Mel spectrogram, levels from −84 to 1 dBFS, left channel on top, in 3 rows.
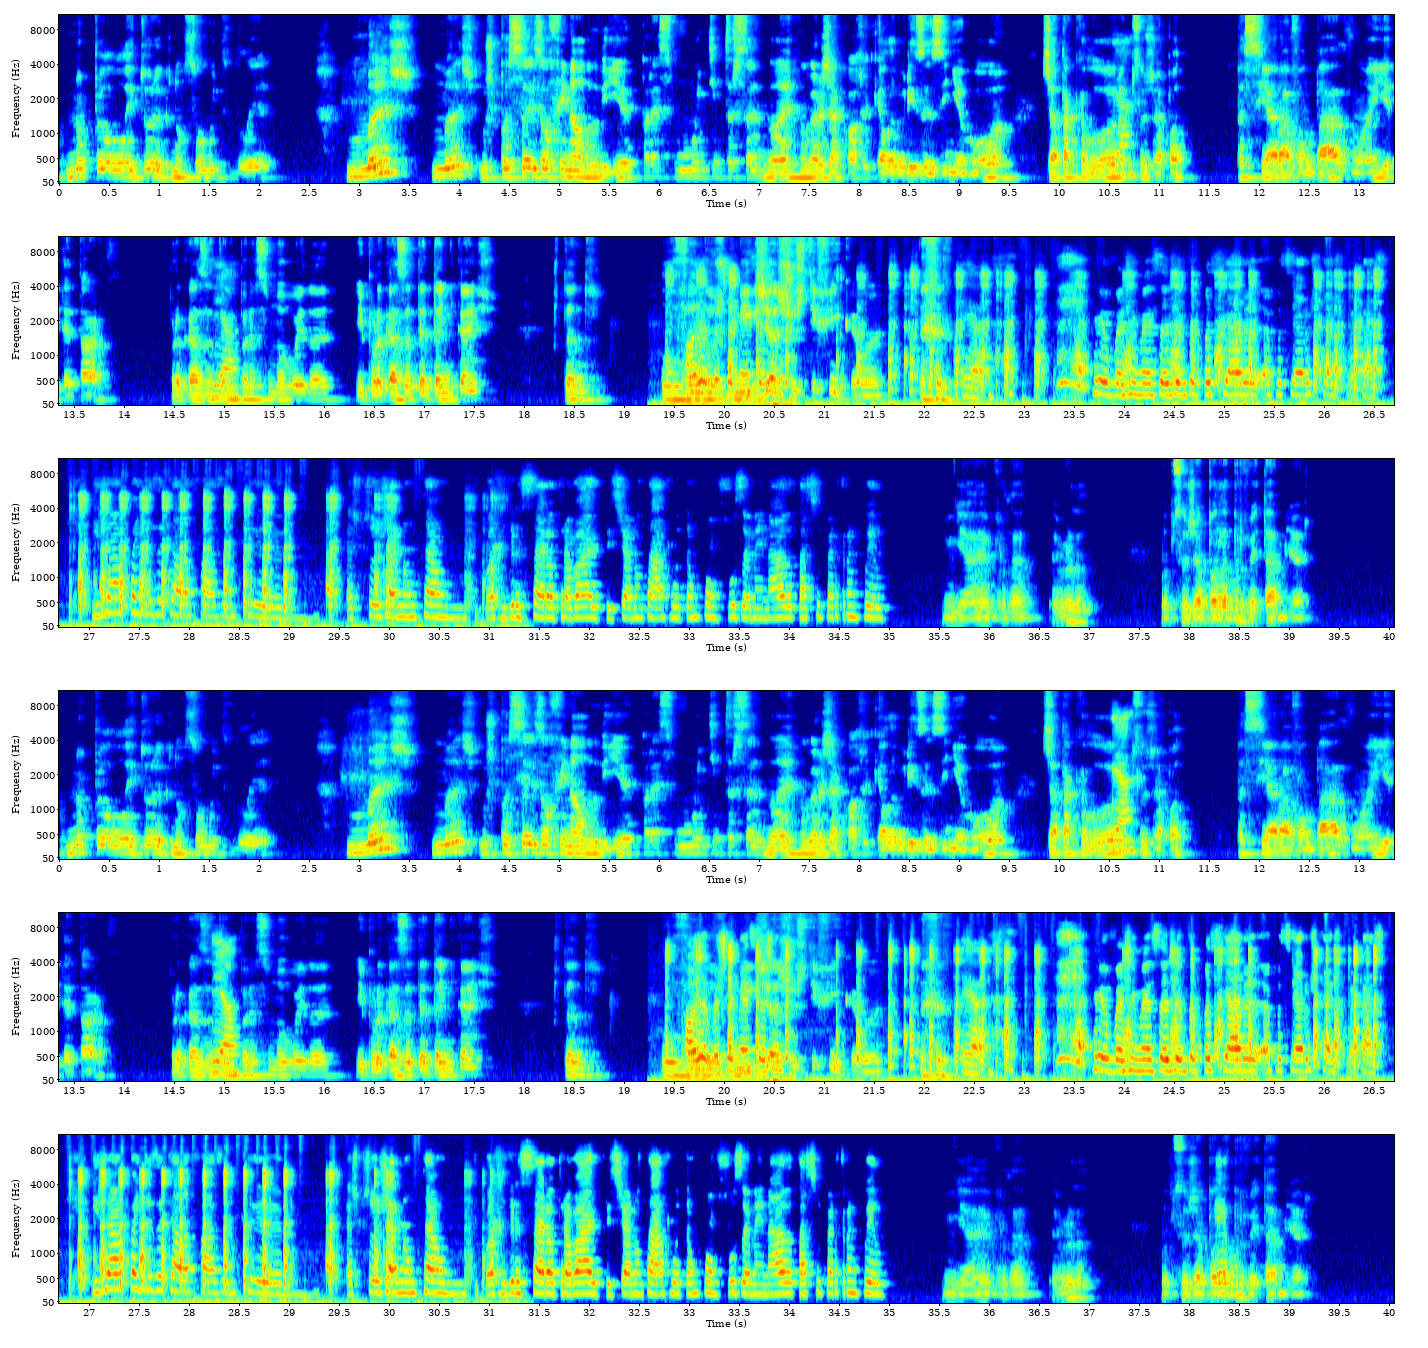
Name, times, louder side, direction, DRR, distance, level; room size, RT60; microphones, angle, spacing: voice 1, 0.0-2.1 2.6-11.3 11.8-13.9 14.5-17.7 18.4-18.9 19.4-21.7 21.9-22.4 35.5-37.0 37.7-39.2, left 2 dB, 30° left, 1.3 m, -27 dB
sound 1, 19.2-31.4, right 3 dB, 85° right, 3.3 m, -29 dB
voice 2, 19.6-20.6 22.4-22.9 23.3-26.6 27.0-29.3 29.6-35.0 38.3-38.5, right 4 dB, 50° right, 0.8 m, -25 dB
11.0 x 5.0 x 2.6 m
head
